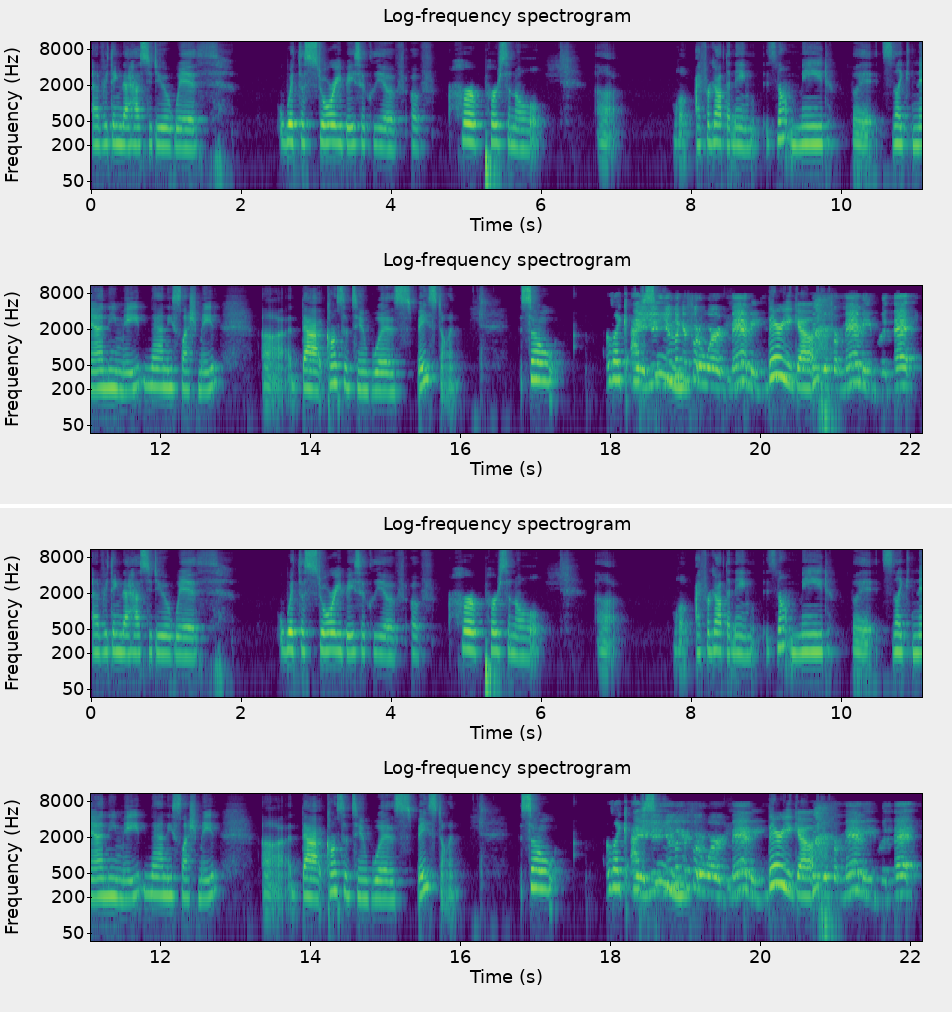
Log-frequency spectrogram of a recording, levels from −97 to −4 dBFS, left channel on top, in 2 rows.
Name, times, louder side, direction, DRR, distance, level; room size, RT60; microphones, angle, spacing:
voice 1, 0.0-1.8 2.5-4.5 4.8-6.0 6.3-6.4 6.7-7.0 7.8-8.8 9.1-9.9 10.2-16.0 16.3-16.5 16.8-17.3 18.0-19.1 20.1-21.0, left 1 dB, 5° left, 0.6 m, -31 dB
voice 2, 18.3-20.1 20.7-22.0, left 2 dB, 75° left, 3.0 m, -29 dB
18.0 x 6.5 x 2.6 m
head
